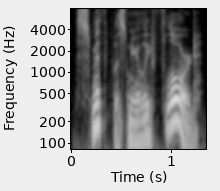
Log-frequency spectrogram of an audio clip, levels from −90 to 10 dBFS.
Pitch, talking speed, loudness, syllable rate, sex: 130 Hz, 175 wpm, -16 LUFS, 4.8 syllables/s, male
